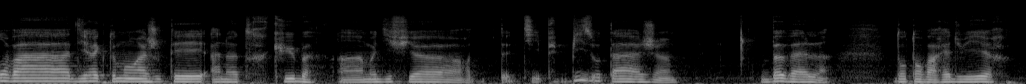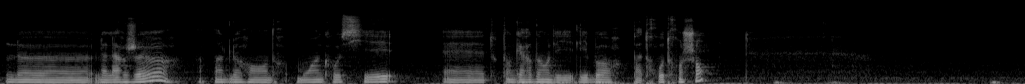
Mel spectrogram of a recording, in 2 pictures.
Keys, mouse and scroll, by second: 1.0 Tab, 1.4 alt+click, 2.9 alt+click, 4.1 click, 9.1 alt+click, 10.6 shift+click, 15.6 Tab, 16.0 Tab, 18.0 alt+shift+click.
